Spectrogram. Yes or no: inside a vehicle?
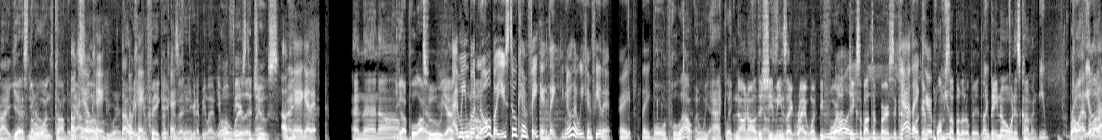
yes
